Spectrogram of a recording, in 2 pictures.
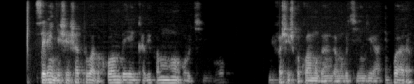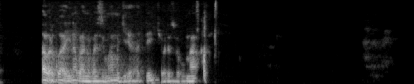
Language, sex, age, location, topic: Kinyarwanda, male, 18-24, Huye, health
